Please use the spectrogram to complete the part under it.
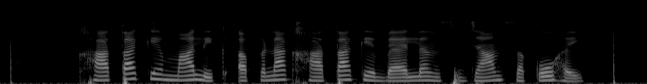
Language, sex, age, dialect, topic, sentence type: Magahi, female, 25-30, Southern, banking, statement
